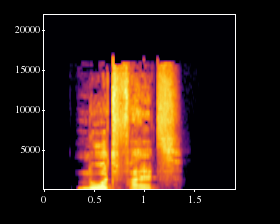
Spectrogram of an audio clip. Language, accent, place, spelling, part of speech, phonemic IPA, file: German, Germany, Berlin, notfalls, adverb, /ˈnoːtfals/, De-notfalls.ogg
- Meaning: if necessary, in a pinch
